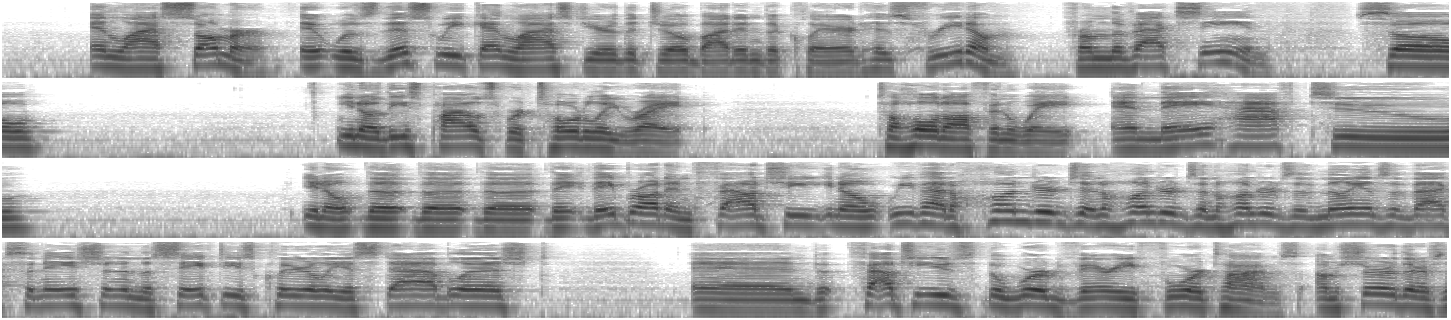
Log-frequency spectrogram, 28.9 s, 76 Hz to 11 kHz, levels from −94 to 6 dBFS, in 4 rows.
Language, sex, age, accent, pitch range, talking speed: English, male, 30-49, American, 130-165 Hz, 160 wpm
